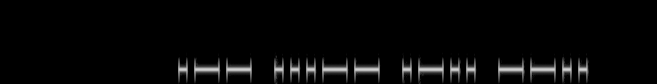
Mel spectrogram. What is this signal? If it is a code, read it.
Morse code, heard as a keyed tone, about 15 wpm, 700 Hz. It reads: W3LZ
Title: USA Call Signs - 4 Characters - Repeated 3x - 15wpm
